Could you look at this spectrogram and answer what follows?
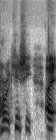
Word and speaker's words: Horikoshi: How do you pronounce the Horikoshi? Yeah, Horikishi.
